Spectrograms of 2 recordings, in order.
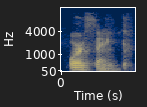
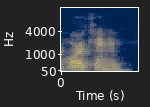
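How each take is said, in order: First: Orthanc said as "OR-thank"; corrected Orthanc. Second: Orthanc said as "OR-kang"; slip on Orthanc. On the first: Correcting a slip on the tower's name, Orthanc said "OR-thank". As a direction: say Orthanc with a clear TH before the final "ank". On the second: Trying to recall the tower where Gandalf is held, Orthanc misspoken as "OR-kang". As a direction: stumble on Orthanc, a K sound replacing the TH. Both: Real, not acted.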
